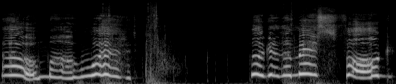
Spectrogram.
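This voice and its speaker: A woman's voice: extremely high pitch, extremely slow, exaggerated voice. A woman playing a hapless, anxious male radio co-host in a comedy audio sketch, with a hesitant delivery. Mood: panicked.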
